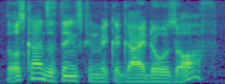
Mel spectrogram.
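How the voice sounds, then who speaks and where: A man puts on an easygoing canoe cop buddy for a storybook reading. The voice is husky and lifted a little, with a folksy, teasing delivery. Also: deep voice, very animated, moderate pace, dark tone. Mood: amused. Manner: folksy, joshing.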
